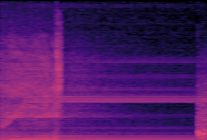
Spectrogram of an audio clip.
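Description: Synthesized electronic drone from a graphics sting: a steady hum made of several held tones. It drops in level about half a second in and cuts off suddenly at the end.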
